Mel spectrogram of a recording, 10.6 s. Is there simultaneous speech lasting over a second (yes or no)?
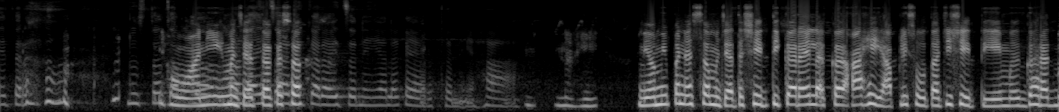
yes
